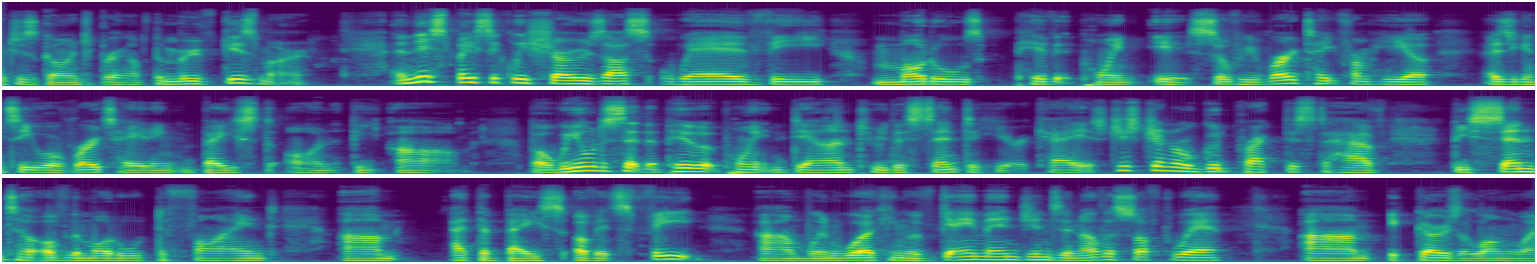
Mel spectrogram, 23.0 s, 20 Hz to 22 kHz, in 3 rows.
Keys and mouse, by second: 1.3 click, 2.1 ctrl+z, 6.0 r.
